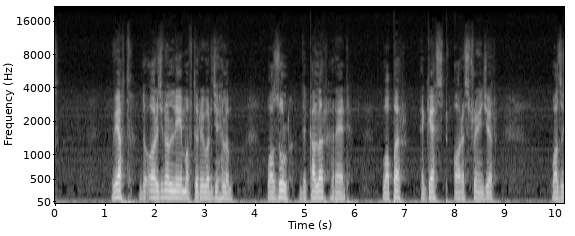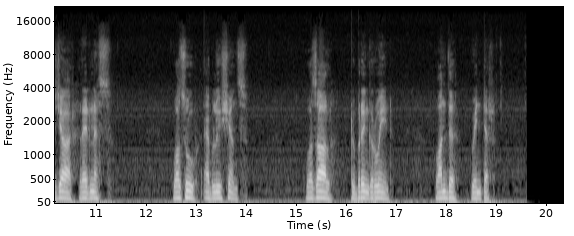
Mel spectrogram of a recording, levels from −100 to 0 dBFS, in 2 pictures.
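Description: No technical faults can be heard anywhere in the signal.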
